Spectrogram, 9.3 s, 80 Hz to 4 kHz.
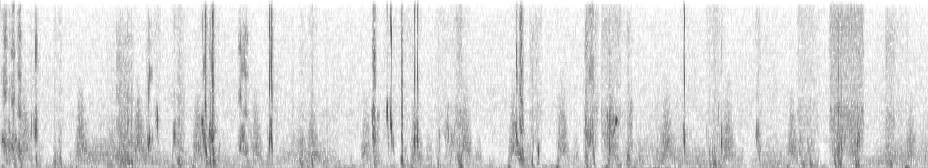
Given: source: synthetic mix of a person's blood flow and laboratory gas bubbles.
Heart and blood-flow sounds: Doppler ultrasound of blood flow; subclavian vein
0.00-0.25 s: bubbles
0.28-0.41 s: bubbles
0.53-0.62 s: bubbles
1.06-1.36 s: bubbles
1.46-1.61 s: bubbles
1.72-1.88 s: bubbles
1.98-2.21 s: bubbles
2.38-2.52 s: bubbles
2.66-2.76 s: bubbles
2.98-3.18 s: bubbles
3.72-3.80 s: bubbles
3.84-4.22 s: bubbles
4.35-4.71 s: bubbles
5.12-5.26 s: bubbles
5.29-5.42 s: bubbles
5.83-5.98 s: bubbles
6.01-6.33 s: bubbles
6.80-6.89 s: bubbles
7.06-7.25 s: bubbles
7.54-7.62 s: bubbles
7.97-8.20 s: bubbles
8.29-8.65 s: bubbles
8.85-9.04 s: bubbles
From the record:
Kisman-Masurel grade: 242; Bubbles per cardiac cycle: several, 3 to 8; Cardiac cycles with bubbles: 100%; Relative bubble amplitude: moderate (0.250 to 0.450); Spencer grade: 3 (all of the cardiac periods contain showers or single bubble signals, but not dominating or overriding the cardiac motion signals); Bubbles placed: anywhere in the cardiac cycle

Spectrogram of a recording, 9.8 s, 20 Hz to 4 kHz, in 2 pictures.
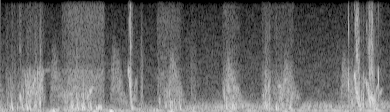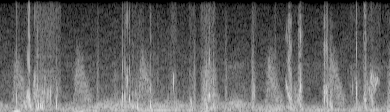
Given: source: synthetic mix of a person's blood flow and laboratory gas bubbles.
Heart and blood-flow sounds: Doppler ultrasound of blood flow; subclavian vein
0.06-0.56 s: bubbles
0.77-1.31 s: bubbles
1.58-1.72 s: bubbles
1.96-2.29 s: bubbles
2.77-3.04 s: bubbles
3.27-3.68 s: bubbles
4.31-4.80 s: bubbles
5.08-5.63 s: bubbles
6.38-6.67 s: bubbles
6.72-6.85 s: bubbles
7.00-7.08 s: bubbles
7.22-7.30 s: bubbles
7.38-7.60 s: bubbles
8.03-8.09 s: bubbles
8.43-8.70 s: bubbles
8.90-9.07 s: bubbles
9.25-9.38 s: bubbles
9.41-9.63 s: bubbles
9.71-9.77 s: bubbles
From the record:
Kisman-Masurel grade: 243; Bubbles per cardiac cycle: several, 3 to 8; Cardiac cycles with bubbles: 100%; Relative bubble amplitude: loud (0.450 to 0.775); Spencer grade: 3 (all of the cardiac periods contain showers or single bubble signals, but not dominating or overriding the cardiac motion signals); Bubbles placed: anywhere in the cardiac cycle

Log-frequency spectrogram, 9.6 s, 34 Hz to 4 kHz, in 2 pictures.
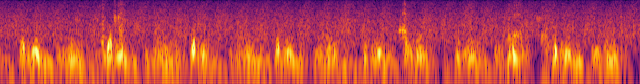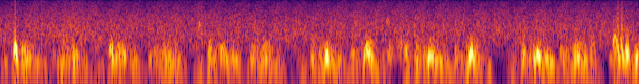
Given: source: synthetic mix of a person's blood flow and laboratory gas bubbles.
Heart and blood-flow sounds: Doppler ultrasound of blood flow; precordium
0.74-1.00 s: bubbles
2.98-3.12 s: bubbles
3.77-4.16 s: bubbles
6.29-6.34 s: bubbles
7.70-7.96 s: bubbles
9.21-9.31 s: bubbles
9.37-9.54 s: bubbles
From the record:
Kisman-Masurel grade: 122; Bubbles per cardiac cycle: 1 to 2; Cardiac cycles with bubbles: 10 to 50%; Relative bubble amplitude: moderate (0.250 to 0.450); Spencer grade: 2 (many but less than half of the cardiac periods contain bubble signals, singularly or in groups); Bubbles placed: anywhere in the cardiac cycle

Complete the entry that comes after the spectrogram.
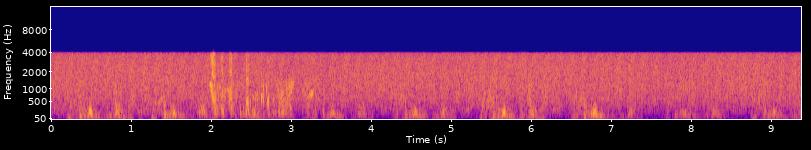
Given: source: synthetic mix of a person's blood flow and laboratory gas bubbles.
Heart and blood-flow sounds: Doppler ultrasound of blood flow; precordium
1.97-3.05 s: bubbles
3.12-3.33 s: bubbles
From the record:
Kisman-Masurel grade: 212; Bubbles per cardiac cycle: several, 3 to 8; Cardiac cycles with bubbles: 1 to 10%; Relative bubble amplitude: moderate (0.250 to 0.450); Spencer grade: 1 (occasional bubble signal discernible with the cardiac motion signal, with majority of cardiac periods free of bubbles); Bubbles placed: only in the low amplitude regions of the cardiac cycle

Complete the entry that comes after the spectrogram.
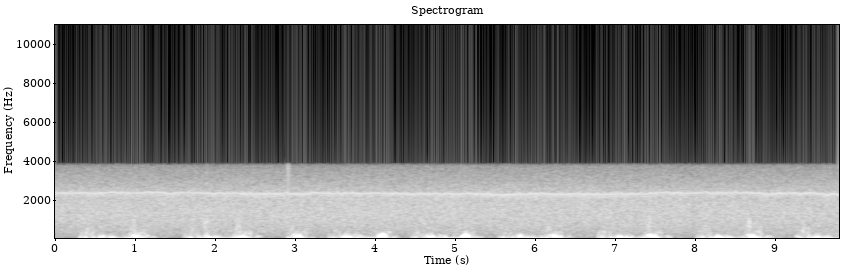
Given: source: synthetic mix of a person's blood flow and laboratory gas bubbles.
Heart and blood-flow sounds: Doppler ultrasound of blood flow; precordium
1.10-1.26 s: bubbles
1.85-1.95 s: bubbles
From the record:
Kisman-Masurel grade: 121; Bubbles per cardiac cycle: 1 to 2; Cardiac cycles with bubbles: 10 to 50%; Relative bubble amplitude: barely perceptible (0.100 to 0.250); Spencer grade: 2 (many but less than half of the cardiac periods contain bubble signals, singularly or in groups); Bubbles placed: only in the low amplitude regions of the cardiac cycle

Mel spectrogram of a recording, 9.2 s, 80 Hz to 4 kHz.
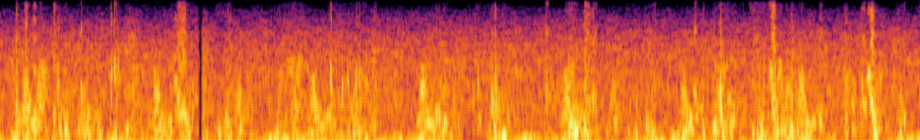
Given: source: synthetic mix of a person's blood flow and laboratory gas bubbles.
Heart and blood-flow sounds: Doppler ultrasound of blood flow; precordium
0.13-0.48 s: bubbles
0.52-1.04 s: bubbles
1.07-1.31 s: bubbles
1.68-2.00 s: bubbles
2.14-2.39 s: bubbles
2.74-3.06 s: bubbles
3.27-3.79 s: bubbles
4.28-4.63 s: bubbles
4.75-5.12 s: bubbles
5.45-5.52 s: bubbles
5.65-5.99 s: bubbles
6.25-6.55 s: bubbles
6.93-7.37 s: bubbles
7.41-7.44 s: bubbles
7.49-8.12 s: bubbles
8.18-8.26 s: bubbles
8.43-8.84 s: bubbles
8.97-9.08 s: bubbles
From the record:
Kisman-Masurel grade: 243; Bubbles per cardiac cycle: several, 3 to 8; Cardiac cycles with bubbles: 100%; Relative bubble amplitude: loud (0.450 to 0.775); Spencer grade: 3 (all of the cardiac periods contain showers or single bubble signals, but not dominating or overriding the cardiac motion signals); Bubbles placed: anywhere in the cardiac cycle

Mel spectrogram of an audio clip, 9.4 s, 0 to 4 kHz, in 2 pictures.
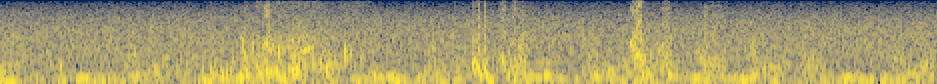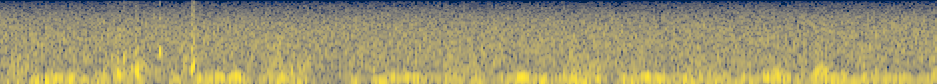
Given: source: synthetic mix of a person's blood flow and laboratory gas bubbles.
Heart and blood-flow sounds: Doppler ultrasound of blood flow; precordium
1.02-1.86 s: bubbles
2.27-2.77 s: bubbles
3.01-3.40 s: bubbles
3.45-3.66 s: bubbles
5.21-5.43 s: bubbles
5.46-5.54 s: bubbles
5.62-5.72 s: bubbles
From the record:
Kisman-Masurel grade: 223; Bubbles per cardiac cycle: several, 3 to 8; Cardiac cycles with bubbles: 10 to 50%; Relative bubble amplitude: loud (0.450 to 0.775); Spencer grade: 2 (many but less than half of the cardiac periods contain bubble signals, singularly or in groups); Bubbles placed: anywhere in the cardiac cycle

